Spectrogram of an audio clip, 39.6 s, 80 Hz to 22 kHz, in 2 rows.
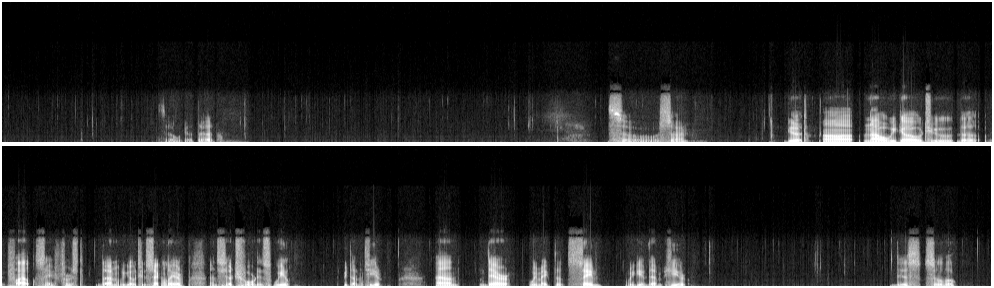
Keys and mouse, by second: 1.1 click, 1.8 Tab, 2.4 click, 4.9 Tab, 8.9-11.6 drag, 12.8-14.6 drag, 13.5 Tab, 20.1-22.0 drag, 22.5-24.9 drag, 26.6-27.6 right drag, 27.3 Tab, 39.1 click.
